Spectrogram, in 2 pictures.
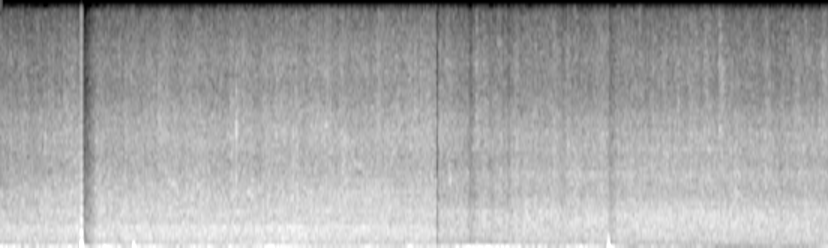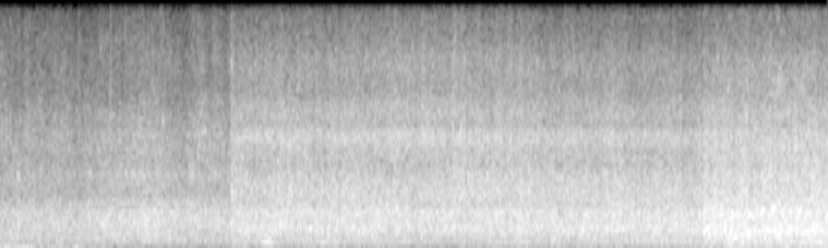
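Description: Heavy rain falling: a steady hiss that steps louder about ten seconds in and again near the end. A low rumble underlies the first few seconds, and there is one sharp knock about a second in.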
